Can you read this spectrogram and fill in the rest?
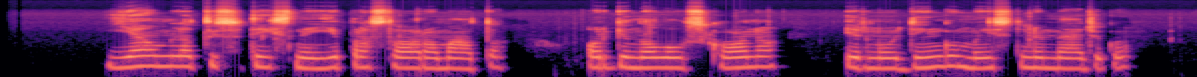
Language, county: Lithuanian, Klaipėda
